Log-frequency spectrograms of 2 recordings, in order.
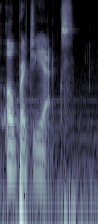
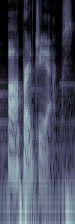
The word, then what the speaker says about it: Opera GX: I call it Oprah GX, but I'm going to try and pronounce it the correct way. Opera GX.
